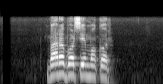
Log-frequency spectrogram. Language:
Nepali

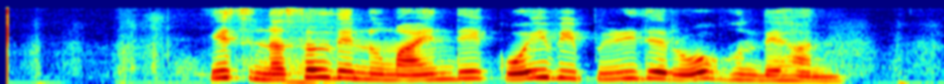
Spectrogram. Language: Punjabi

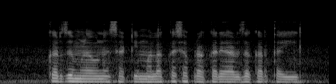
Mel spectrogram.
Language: Marathi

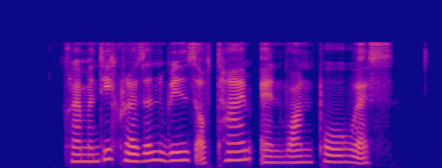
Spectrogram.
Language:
English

